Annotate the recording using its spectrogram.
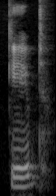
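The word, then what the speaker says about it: carved: इट had been केव्ड बाय N unskilled carpenter. ये जो tiger लाया था, केव्ड का क्या मतलब होता है, यहाँ पर आर साइलेंट होता है, तो केव्ड का मतलब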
